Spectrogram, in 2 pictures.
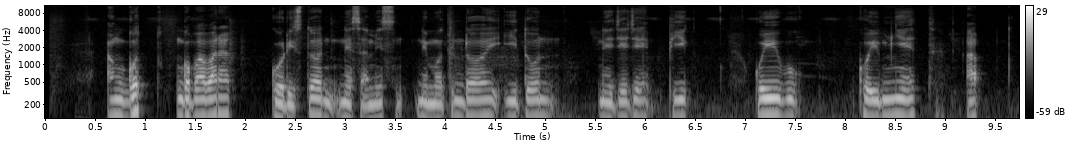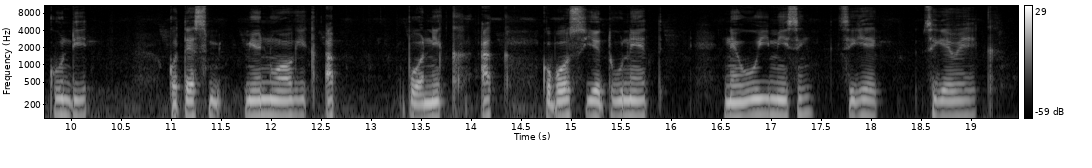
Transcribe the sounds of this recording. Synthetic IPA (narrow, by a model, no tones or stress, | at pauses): aŋɡot̚ŋɡopaβaɾakː | oɾistonesamisnemotindɔʔitonːet͡ʃet͡ʃepikːo | koimɲetap̚kundit̚ | kotesmienuokikap̚ːonikakːobosjetunet | neujmisiŋ | sike | sikewek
